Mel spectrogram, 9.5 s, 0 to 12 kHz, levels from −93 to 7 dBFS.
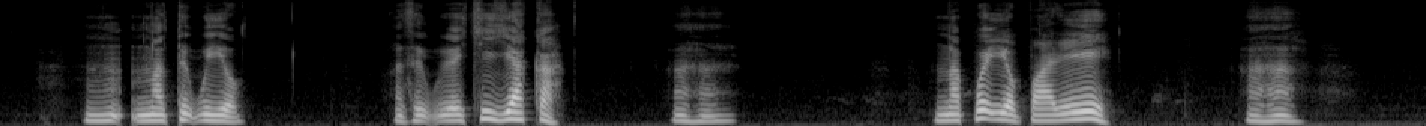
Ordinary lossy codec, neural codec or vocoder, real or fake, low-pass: none; none; real; none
